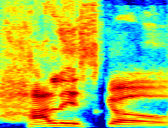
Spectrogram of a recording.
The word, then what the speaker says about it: Jalisco: I believe it's pronounced Jalisco.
